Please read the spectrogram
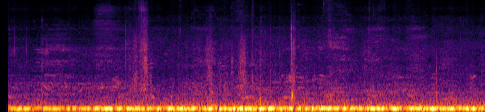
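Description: An engine running steadily at idle, a deep low rumble, with faint voices in the background.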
